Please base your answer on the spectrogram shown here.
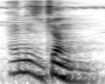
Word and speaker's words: Anees Jung: lost spring bye एनिस जंग pronunciation है ये एनिस जंग अब देखिए इसकी है क्वेश्चन नंबर देना है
